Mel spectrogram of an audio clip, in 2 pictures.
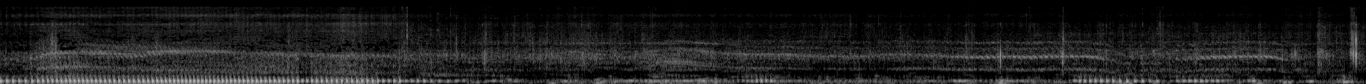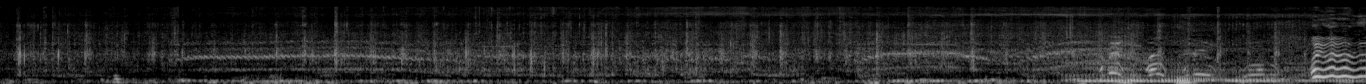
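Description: A motorcycle engine idles and revs, then pulls away and fades into the distance.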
